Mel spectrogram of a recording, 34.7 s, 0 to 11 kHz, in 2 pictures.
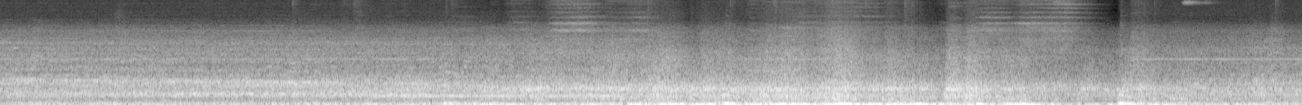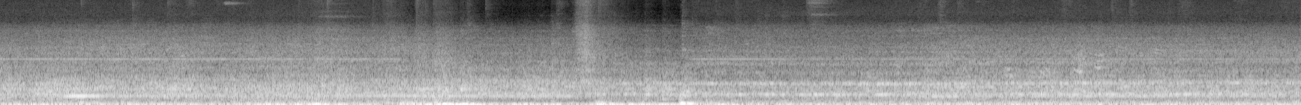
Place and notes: Xiaobitan Branch Line (Taipei Metro), Zoom H4n+ Soundman OKM II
